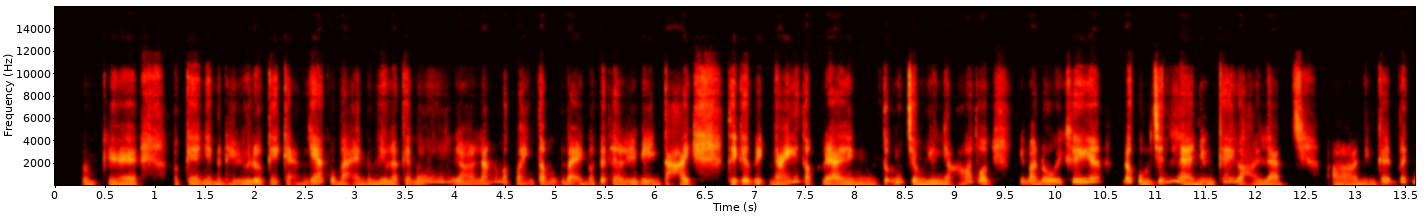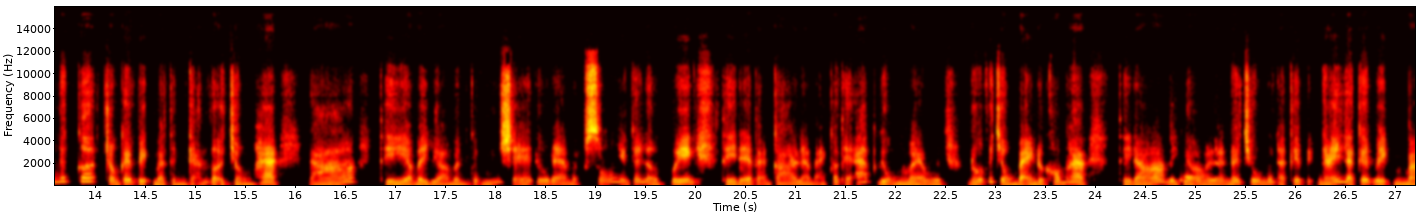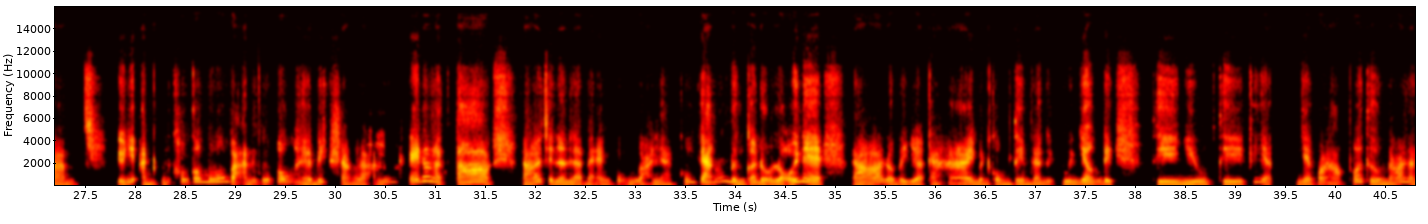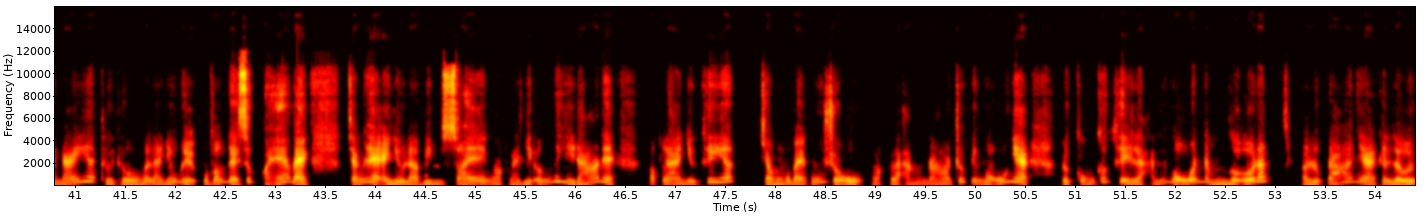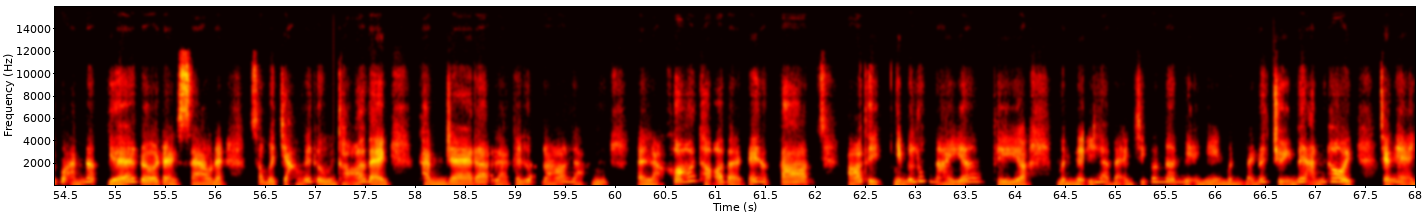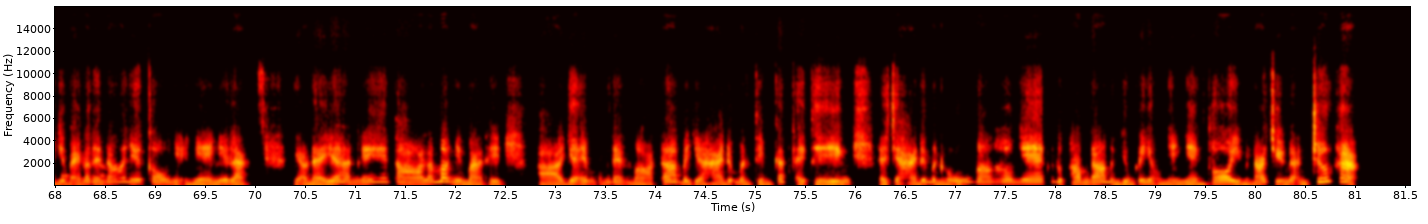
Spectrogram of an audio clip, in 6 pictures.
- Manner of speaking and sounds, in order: other background noise; tapping; unintelligible speech; unintelligible speech; "đằng" said as "ằng"; unintelligible speech
- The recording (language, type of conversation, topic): Vietnamese, advice, Làm thế nào để xử lý tình trạng chồng/vợ ngáy to khiến cả hai mất ngủ?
